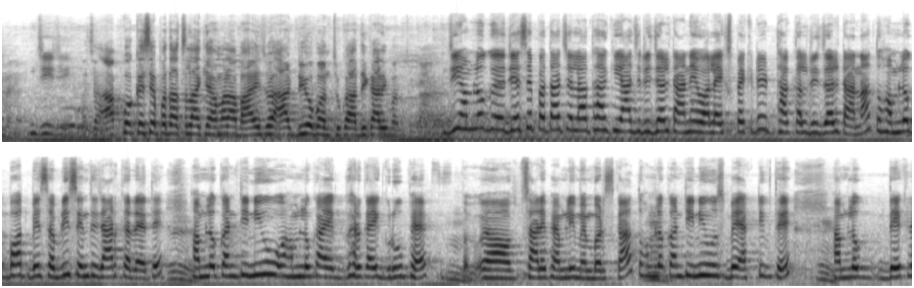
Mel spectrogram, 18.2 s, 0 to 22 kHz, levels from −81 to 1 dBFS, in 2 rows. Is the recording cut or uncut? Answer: uncut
